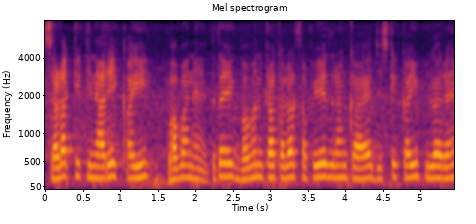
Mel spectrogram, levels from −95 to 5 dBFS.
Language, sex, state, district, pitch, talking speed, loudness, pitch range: Hindi, male, Bihar, Araria, 215 Hz, 210 wpm, -18 LUFS, 205-225 Hz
